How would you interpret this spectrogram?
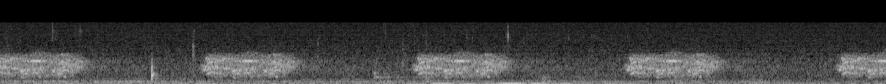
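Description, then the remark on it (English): A curious, small-dog-like bark repeats five times at a steady pace, each call a short, hoarse burst about a second apart, heard alone over a low background hum. “We got a curious bark here.”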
